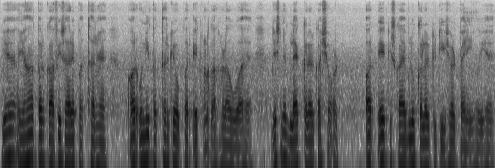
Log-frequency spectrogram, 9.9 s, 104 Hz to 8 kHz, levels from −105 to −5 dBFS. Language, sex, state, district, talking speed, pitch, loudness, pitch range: Hindi, male, Maharashtra, Nagpur, 200 wpm, 110 Hz, -18 LUFS, 100-115 Hz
